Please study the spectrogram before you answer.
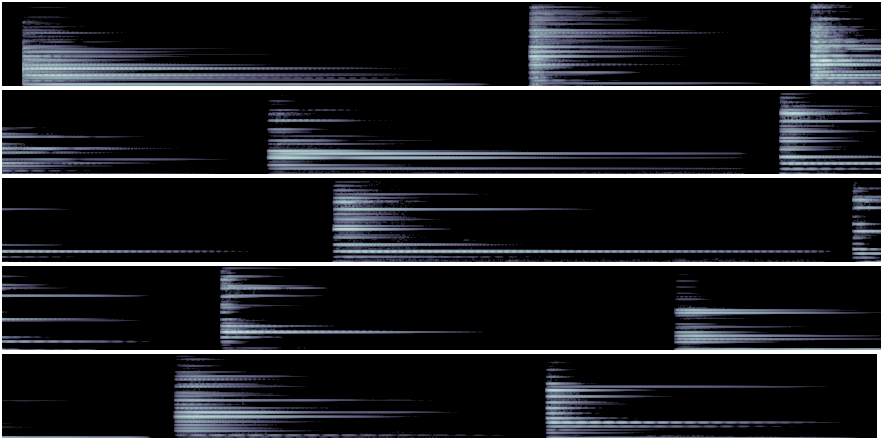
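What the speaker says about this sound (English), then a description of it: "And here's more of the resonant sounds." Resonant metal strikes meant as raw material for blade weapon sound design: about a dozen separate clean dings and clangs, each ringing out and decaying slowly before the next, with shifting pitches and silence between hits.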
